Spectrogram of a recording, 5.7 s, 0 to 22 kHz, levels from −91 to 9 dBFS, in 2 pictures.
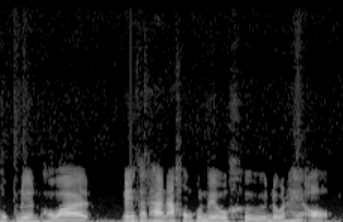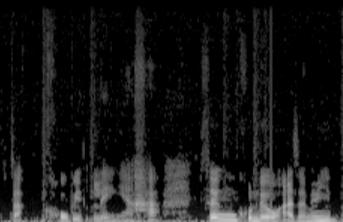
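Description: Throughout, the speech sits over a near-silent background with twinkling specks: overdone noise removal, with bands near the noise estimate pushed down along with quieter parts of the voice. Short, hard-edged holes of about 12 ms fall at 1.08, 3.09 and 5.11 s, a gap between chunks, with silence inserted at each 2 s join.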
